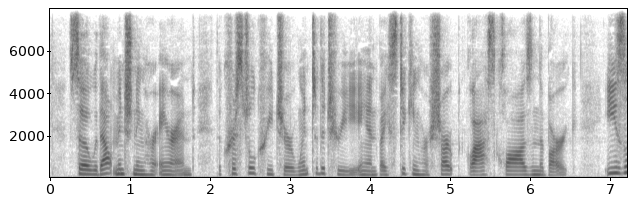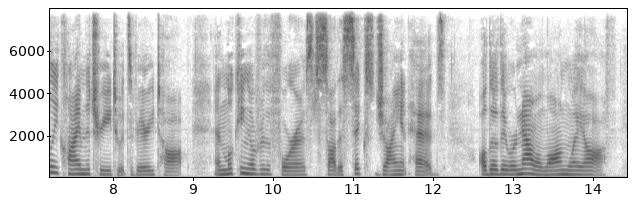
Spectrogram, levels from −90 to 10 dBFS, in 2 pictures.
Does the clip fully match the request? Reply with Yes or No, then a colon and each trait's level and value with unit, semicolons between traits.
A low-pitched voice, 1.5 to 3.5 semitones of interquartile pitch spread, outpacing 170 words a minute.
No: high, 190 Hz; average, 2.9 semitones; average, 200 wpm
